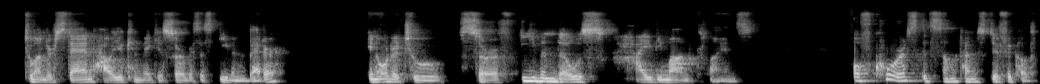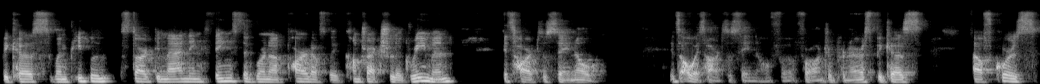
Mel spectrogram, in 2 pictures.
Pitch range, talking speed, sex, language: 105-135 Hz, 155 wpm, male, English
